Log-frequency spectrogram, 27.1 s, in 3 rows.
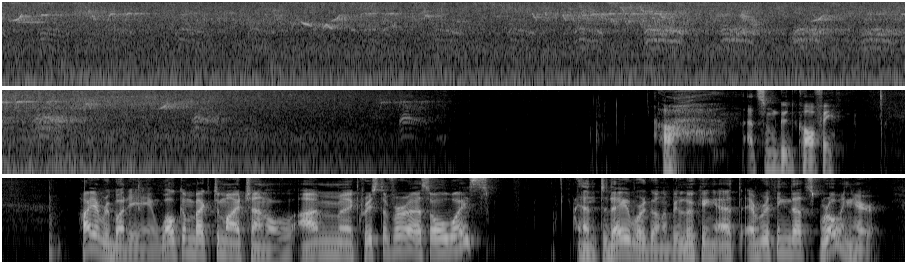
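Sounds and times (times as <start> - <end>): birds chirping: 0.0 - 13.7
steady rushing noise: 0.0 - 13.7.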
